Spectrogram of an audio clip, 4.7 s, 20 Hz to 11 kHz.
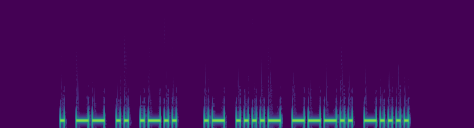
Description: Morse code, heard as a keyed tone, about 30 wpm, 700 Hz. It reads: EMIL A486
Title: CWT Exchange 30wpm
